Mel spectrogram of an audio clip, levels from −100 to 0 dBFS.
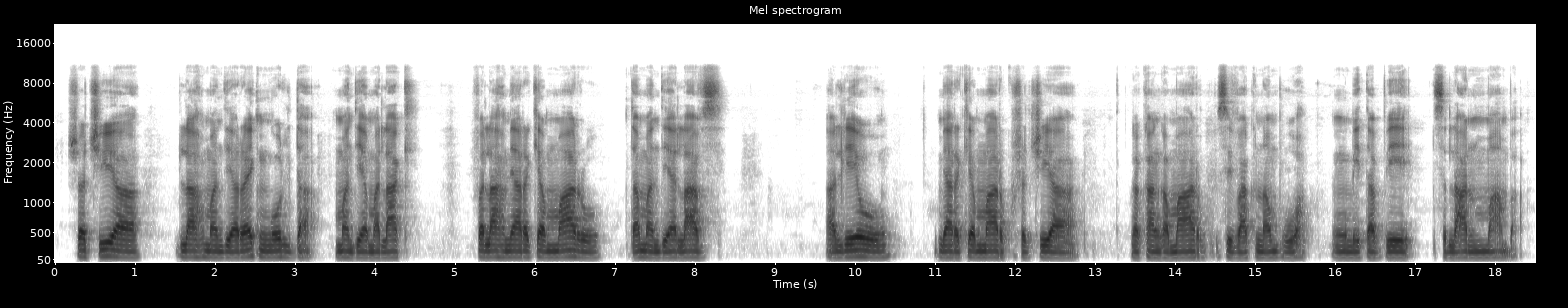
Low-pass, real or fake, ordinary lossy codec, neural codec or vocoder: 10.8 kHz; real; none; none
